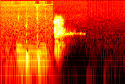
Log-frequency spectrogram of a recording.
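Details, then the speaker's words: Child with trouble breathing and a barking cough, worse at night: a brief hoarse, tonal sound, then a harsh barking cough burst trailing into a thin whistling note; croup. "for the chief complaint my child has been having trouble breathing and has a cough that sounds like barking especially at night"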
